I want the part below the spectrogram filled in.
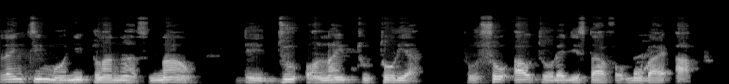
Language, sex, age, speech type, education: Nigerian Pidgin, male, 30-45, spontaneous, tertiary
